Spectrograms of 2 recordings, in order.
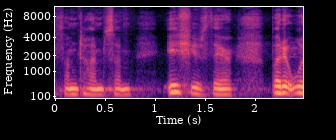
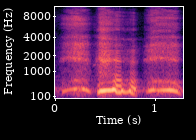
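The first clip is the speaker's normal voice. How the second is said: laugh; 7 semitones higher than usual. Real, not acted. Laughs at the invisible sign.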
